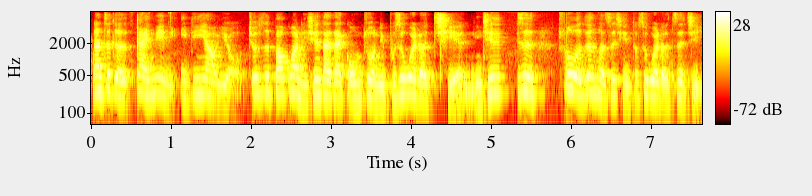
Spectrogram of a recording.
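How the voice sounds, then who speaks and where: Speaking at a moderate pace with hardly any pauses, a woman uses a fairly high pitch and ordinary pitch variation. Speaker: publishing editor-in-chief discussing a book. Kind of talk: online interview about a book. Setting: online call. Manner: expressive, emotive delivery.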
